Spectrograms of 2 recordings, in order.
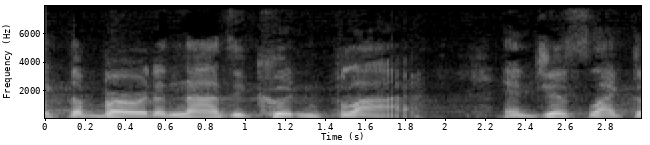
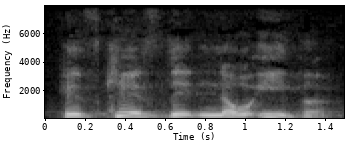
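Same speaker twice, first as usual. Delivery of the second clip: usual speaking voice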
